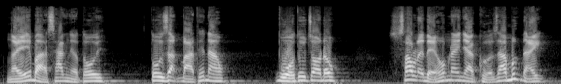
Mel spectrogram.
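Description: A man's voice: sits low, very animated, brisk, a little mellow. A man voicing a blunt, hot-tempered young exorcist who scolds sharply. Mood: furious scolding.

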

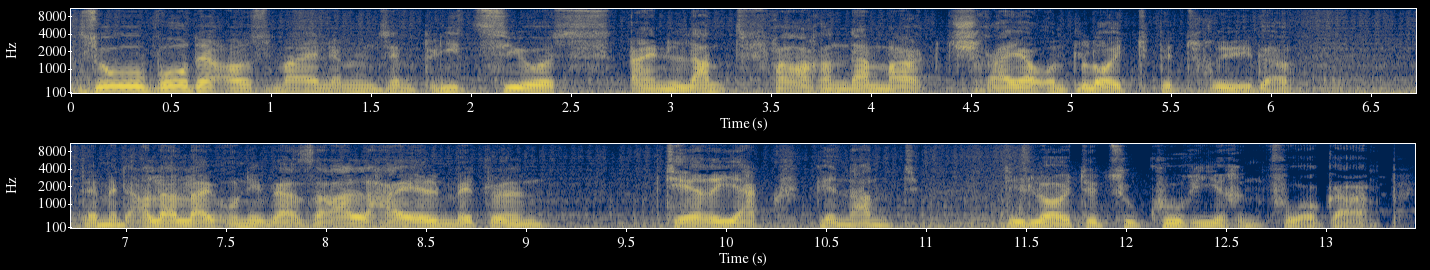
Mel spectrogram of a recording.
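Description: A man's voice: mid-range voice, slow, a little hiss or hum. A man narrating a German literary radio play as a scripted storyteller.

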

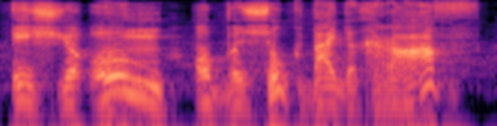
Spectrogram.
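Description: Storybook innkeeper, male, fawning and slow, high-pitched, husky; read by a man. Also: big pitch swings, some chatter behind, exaggerated voice.

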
